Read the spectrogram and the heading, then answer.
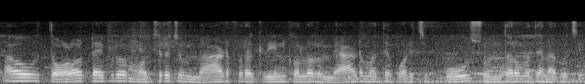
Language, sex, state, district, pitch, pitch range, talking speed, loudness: Odia, male, Odisha, Khordha, 130 Hz, 120-140 Hz, 175 wpm, -16 LUFS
